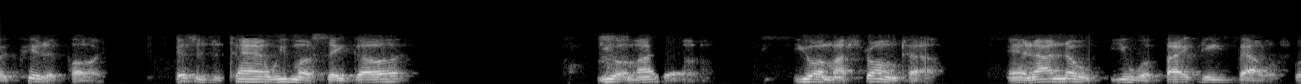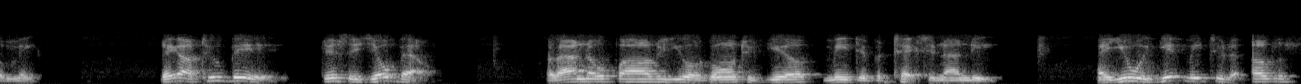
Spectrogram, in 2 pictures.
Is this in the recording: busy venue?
no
